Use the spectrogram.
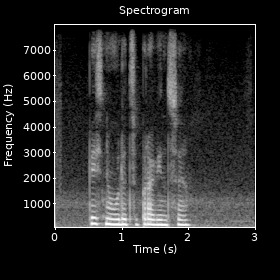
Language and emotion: Russian, neutral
